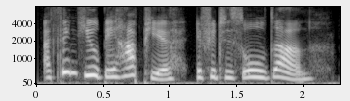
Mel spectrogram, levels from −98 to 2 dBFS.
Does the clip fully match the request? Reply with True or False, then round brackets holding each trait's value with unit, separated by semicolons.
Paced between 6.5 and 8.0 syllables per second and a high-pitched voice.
False (5.9 syllables/s; 270 Hz)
